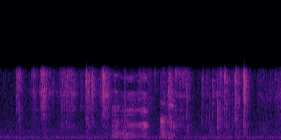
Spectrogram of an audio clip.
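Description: Hard plastic bracelets clacking and rattling against each other and a PVC post as two macaws pick at them with their beaks, in quick irregular clicks, with a louder, rougher burst about two seconds in.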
